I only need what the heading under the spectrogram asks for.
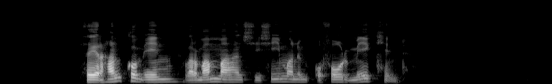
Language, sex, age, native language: Icelandic, male, 30-39, Icelandic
